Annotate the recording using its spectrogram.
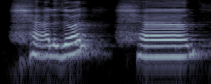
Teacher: একটু বাতাস বের করে হ্যাঁ, এক আলিফ টেনে পড়বেন।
